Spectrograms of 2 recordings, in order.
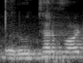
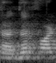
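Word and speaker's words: Rutherford: देखना, ये एक बहुत इंपॉर्टेंट साइंटिस्ट है, इसका नेम रूथरफोर्ड भी बोलते हैं, रदरफोर्ड भी बोलते हैं, कुछ भी। ये लोग कभी कभी रदरफोर्ड, कभी कभी रूथरफोर्ड, आप देख लेना आपको क्या प्रोनाउंस करने में आसानी रहती है वो बोल देना, रदरफोर्ड, रूथरफोर्ड, कुछ भी बोलो।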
